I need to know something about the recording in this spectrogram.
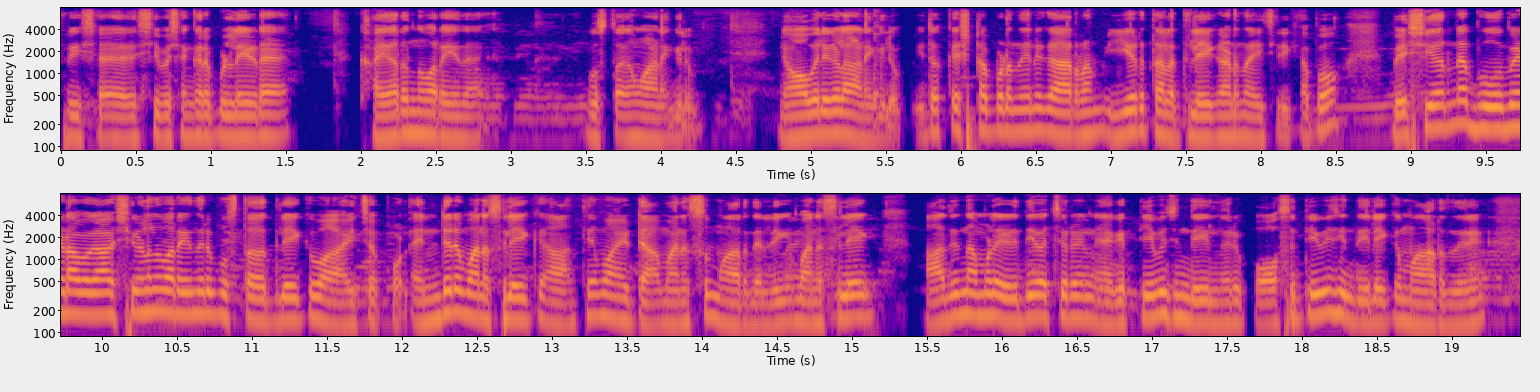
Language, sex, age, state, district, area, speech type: Malayalam, male, 18-30, Kerala, Malappuram, rural, spontaneous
